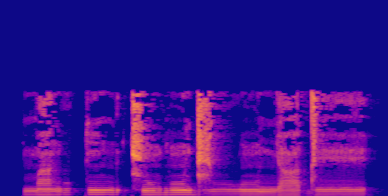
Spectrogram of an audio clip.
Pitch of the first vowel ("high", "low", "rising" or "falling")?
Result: low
